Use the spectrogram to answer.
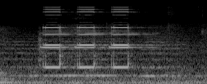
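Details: Medtronic Puritan Bennett PB560 ventilator during calibration, showing calibration failed; three high electronic alarm beeps in a steady pattern over a low hum; ventilator alarm.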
